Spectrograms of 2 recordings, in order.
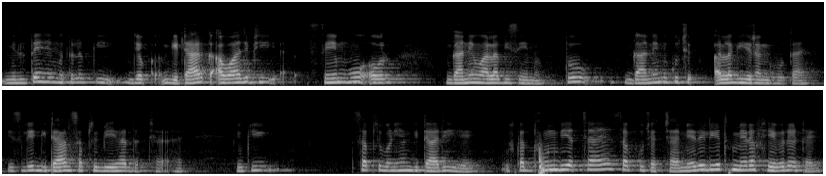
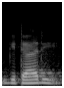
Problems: background sounds at intervals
